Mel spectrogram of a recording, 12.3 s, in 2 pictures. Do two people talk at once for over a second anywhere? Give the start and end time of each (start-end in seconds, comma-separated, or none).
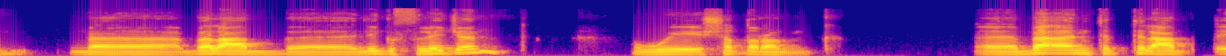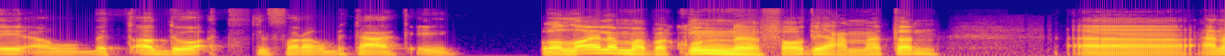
none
